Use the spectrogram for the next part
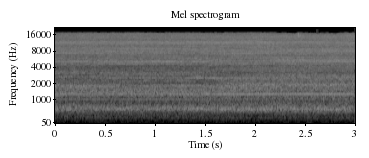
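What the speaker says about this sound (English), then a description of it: "And your heat tool is really warm, so you want to be careful not to scorch your surface." A crafting heat tool blows hot air for embossing, giving a steady, loud, unbroken whir that stays constant throughout with no other sounds.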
